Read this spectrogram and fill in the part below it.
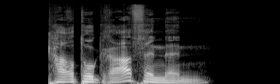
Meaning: plural of Kartographin
- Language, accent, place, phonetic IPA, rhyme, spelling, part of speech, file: German, Germany, Berlin, [kaʁtoˈɡʁaːfɪnən], -aːfɪnən, Kartographinnen, noun, De-Kartographinnen.ogg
